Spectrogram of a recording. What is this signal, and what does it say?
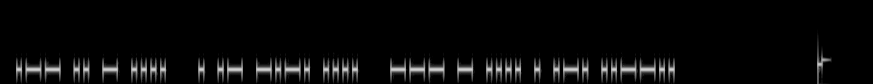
Morse code, heard as a keyed tone, about 25 wpm, 700 Hz. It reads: WITH EACH OTHER?
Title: Sentences from Top 1000 Words - Review Part 6 - 25wpm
